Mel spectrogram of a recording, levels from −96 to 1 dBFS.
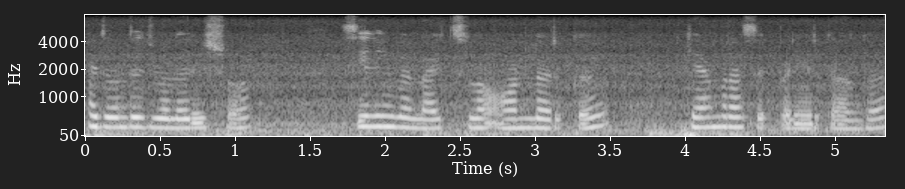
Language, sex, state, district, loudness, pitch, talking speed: Tamil, female, Tamil Nadu, Chennai, -16 LUFS, 225 Hz, 125 wpm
